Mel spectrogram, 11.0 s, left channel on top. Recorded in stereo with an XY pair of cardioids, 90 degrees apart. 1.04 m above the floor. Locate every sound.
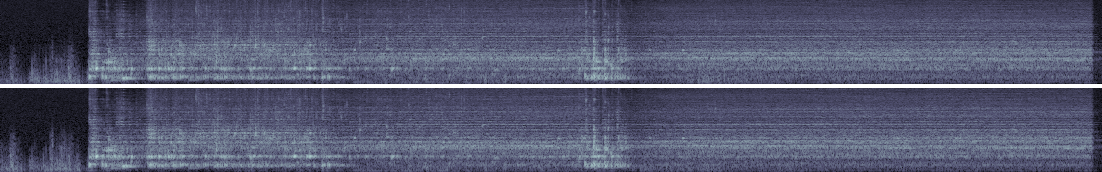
0.9 s a toilet flushing: 10° left, 1.0 m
